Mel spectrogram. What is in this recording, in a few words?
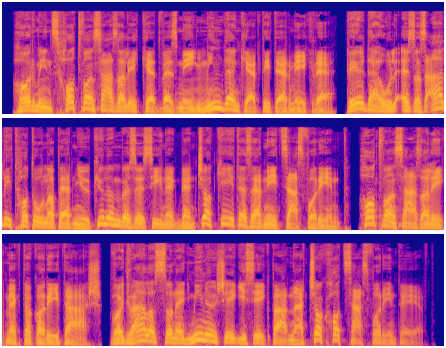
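Hungarian, male, commercial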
